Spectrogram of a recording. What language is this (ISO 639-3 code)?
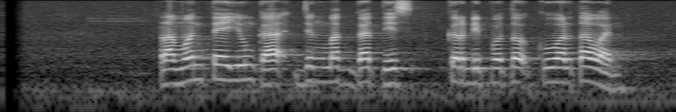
sun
